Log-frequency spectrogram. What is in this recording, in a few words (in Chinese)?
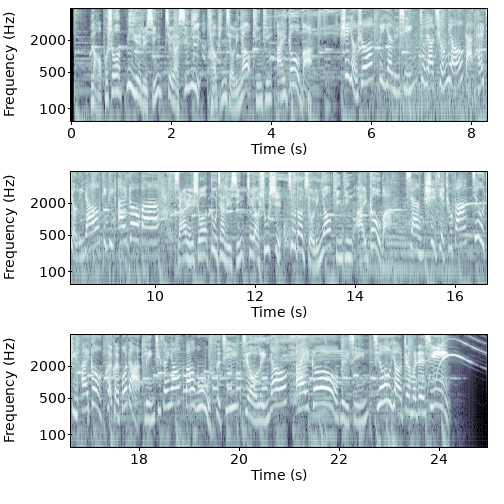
电台包装 青春活力, 男; 向世界出发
